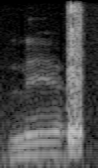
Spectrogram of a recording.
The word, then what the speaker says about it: Leiria: No, that's not how you say it. Leiria. Where the hell is that? Lira, Where's Portugal, isn't it?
